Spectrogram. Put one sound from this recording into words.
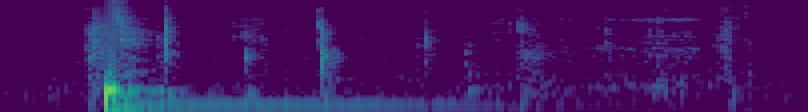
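Playing cards rustle as they are shuffled.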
